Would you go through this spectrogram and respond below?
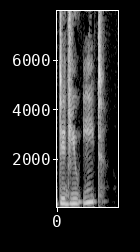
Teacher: Now imagine you're learning English and you hear someone say, "Did you eat?" It might sound like one strange word, but it's actually just did you eat linked together. The D in did connects to you and you connects to eat. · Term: linking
